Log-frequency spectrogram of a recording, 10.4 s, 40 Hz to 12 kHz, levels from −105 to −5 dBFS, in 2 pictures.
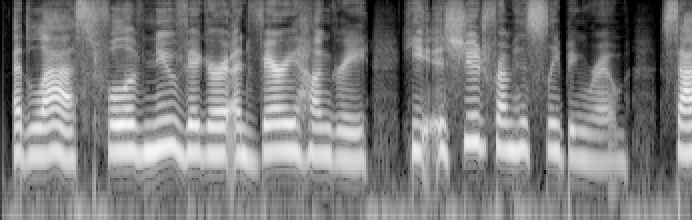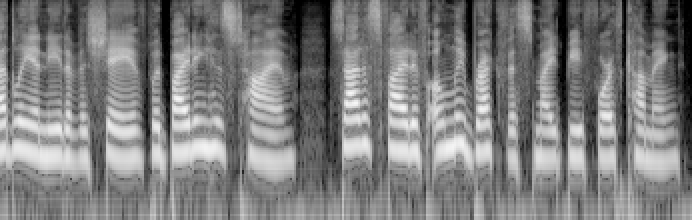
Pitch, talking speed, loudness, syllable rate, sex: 220 Hz, 185 wpm, -18 LUFS, 4.8 syllables/s, female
